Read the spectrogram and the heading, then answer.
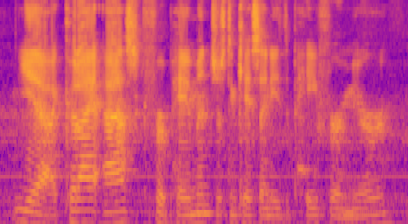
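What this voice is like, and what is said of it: Gruff English accent drifting Scottish/Irish. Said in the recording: “he started out like as a gruff like English accent, and then it turned into... It almost sounds Scottish or Irish.”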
